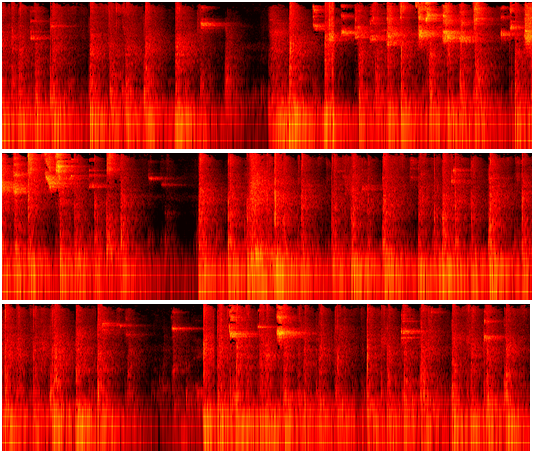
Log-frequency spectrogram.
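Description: Basketballs dribbled hard on a gym floor, a fast steady run of bounces that breaks off briefly three times as each pass through the cone drill ends.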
